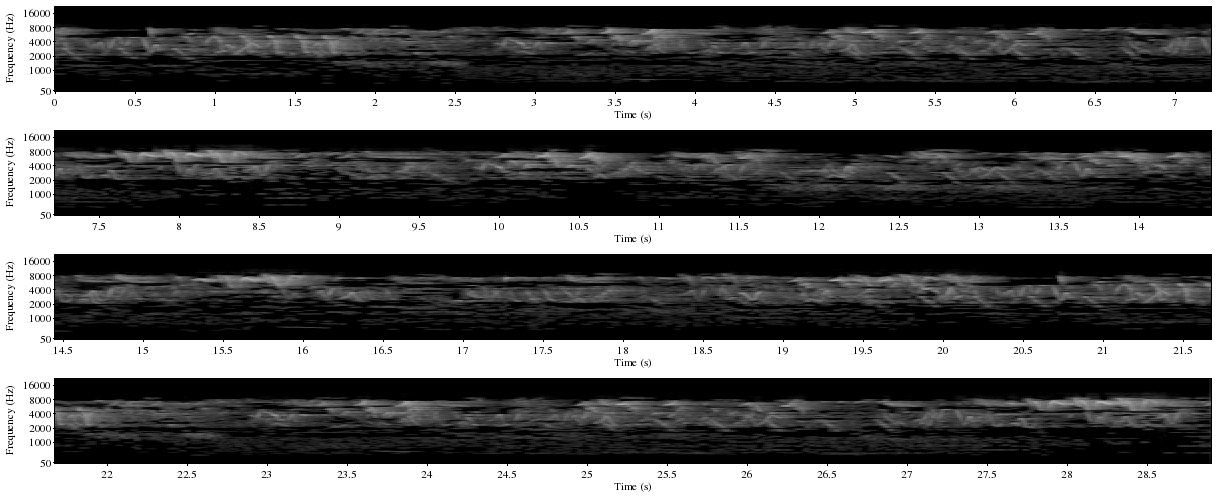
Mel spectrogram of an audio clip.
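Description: A dense chorus of small songbirds chirping and singing as a continuous background ambience, all high-pitched with no low sounds beneath it.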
